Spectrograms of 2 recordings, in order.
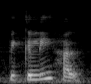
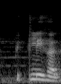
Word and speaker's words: पिकलीहल: Option A Utnur, option B पलवाय, option C पिकलीहल, sorry pronunciation गलत, पिकलीहल, हाँ।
